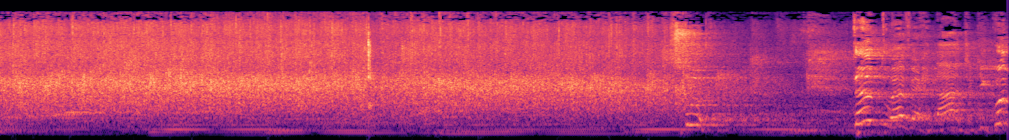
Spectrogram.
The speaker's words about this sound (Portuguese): Tanto é, pode aplaudir Jesus bem forte, irmãos.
